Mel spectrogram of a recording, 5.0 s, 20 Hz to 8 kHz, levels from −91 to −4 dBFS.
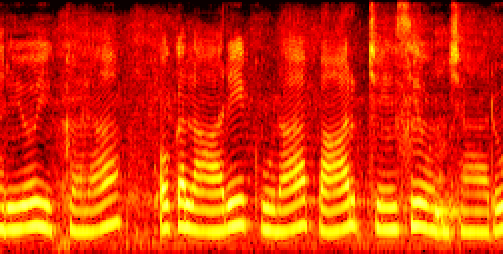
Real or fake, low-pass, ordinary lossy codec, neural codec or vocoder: fake; none; none; codec, 16 kHz, 16 kbps, FunCodec, trained on LibriTTS, 50 frames a second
